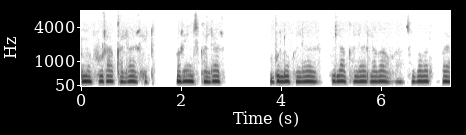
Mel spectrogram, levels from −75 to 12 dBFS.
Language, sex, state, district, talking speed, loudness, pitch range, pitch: Hindi, female, Bihar, Araria, 105 wpm, -14 LUFS, 190-205 Hz, 200 Hz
